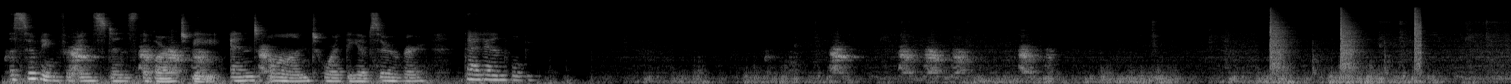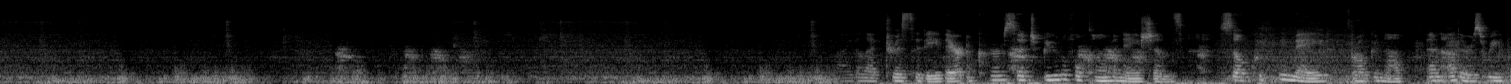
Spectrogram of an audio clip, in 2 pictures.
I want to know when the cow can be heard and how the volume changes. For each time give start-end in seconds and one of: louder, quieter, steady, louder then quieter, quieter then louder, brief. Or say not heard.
not heard.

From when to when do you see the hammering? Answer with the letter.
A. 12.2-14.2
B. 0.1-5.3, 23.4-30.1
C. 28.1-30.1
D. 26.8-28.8
A.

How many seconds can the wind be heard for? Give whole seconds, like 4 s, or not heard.
30 s.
